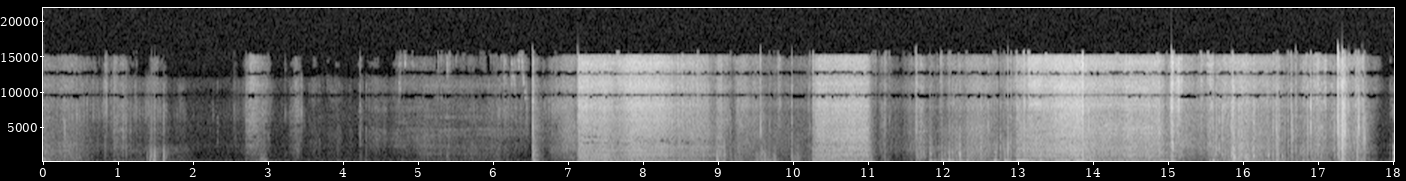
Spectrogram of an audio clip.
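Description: Plastic packaging crinkling, rustling and tearing as a new RC truck is unpacked from its box. Almost quiet apart from a few faint clicks for the first several seconds, then continuous irregular handling noise from about seven seconds in.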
